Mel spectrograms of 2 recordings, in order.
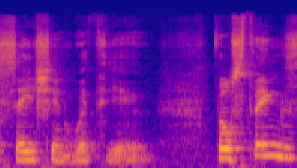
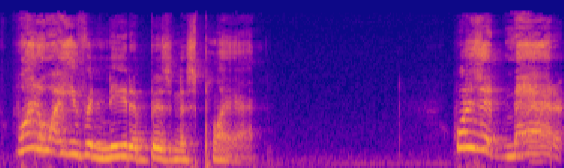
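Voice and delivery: acted-out frustrated, disgruntled tone, higher-pitched; 5 semitones higher, 4 dB louder than usual. Retelling a frustrated client's question to the speaker, mimicking a disgruntled voice. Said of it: "she asked me with this disgruntled voice".

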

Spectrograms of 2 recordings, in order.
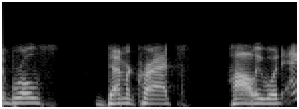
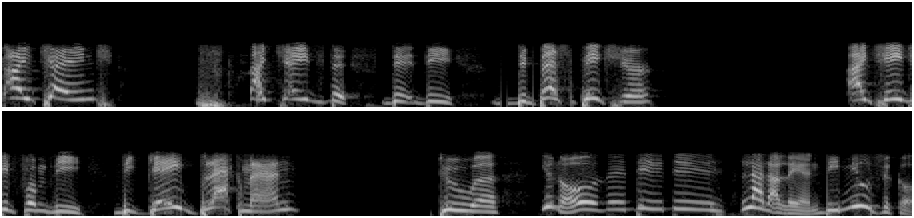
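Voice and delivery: bad Russian accent, slow, drawn-out, pitched up; 7 semitones higher than usual. Retelling a made-up scene, speaking as Putin: bad Putin imitation. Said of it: "it's a bad Putin imitation".

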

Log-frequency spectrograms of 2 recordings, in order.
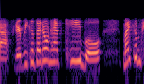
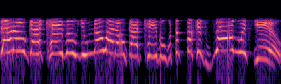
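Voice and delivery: very high, full-lung put-on scream; 11 semitones higher than usual. The speaker reenacts what they yelled at work that day: retelling a full-lung yell. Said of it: "at the top of my lungs".

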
